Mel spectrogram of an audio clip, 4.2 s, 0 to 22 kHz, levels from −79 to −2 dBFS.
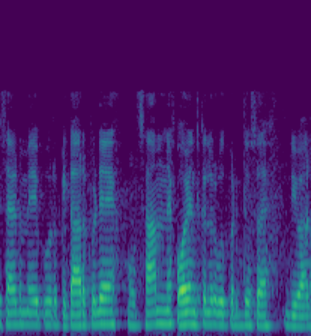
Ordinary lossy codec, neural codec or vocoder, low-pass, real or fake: MP3, 48 kbps; codec, 24 kHz, 0.9 kbps, WavTokenizer, medium speech release version 1; 7.2 kHz; fake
